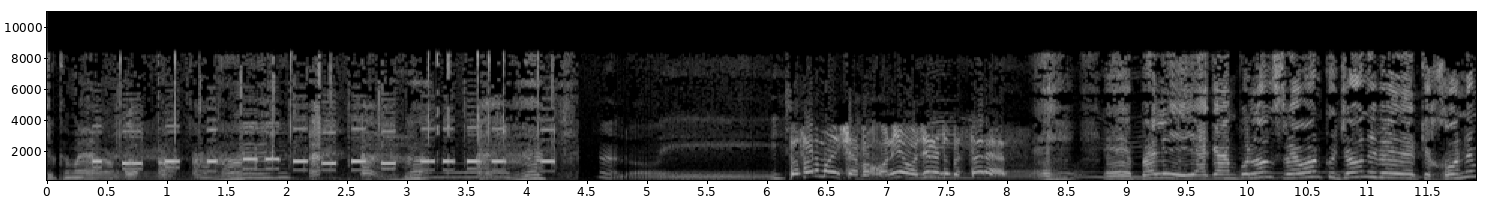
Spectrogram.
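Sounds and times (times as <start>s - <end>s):
speech: 0.0s - 5.3s, 6.2s - 11.9s
telephone keypad tones dialing a hospital emergency line: 0.3s - 4.4s.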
